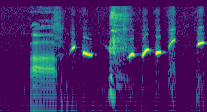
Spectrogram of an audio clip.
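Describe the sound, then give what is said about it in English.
A person whistles a short melodic tune from Bridge on the River Kwai, a string of clear, high-pitched notes that rise and fall in a bouncy rhythm, with a brief burst of voice at the start. “My father and my grandfather were whistlers back in the day.”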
